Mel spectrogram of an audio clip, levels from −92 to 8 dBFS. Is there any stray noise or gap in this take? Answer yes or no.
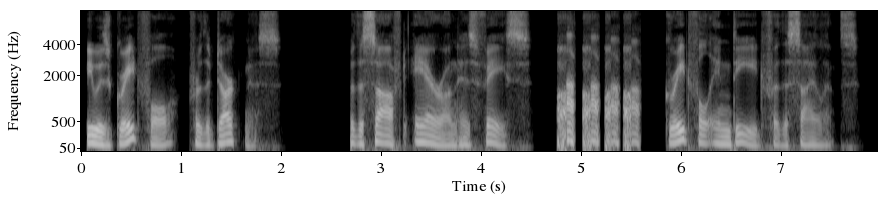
yes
